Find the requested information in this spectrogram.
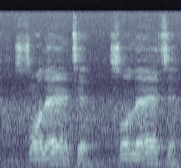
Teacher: Ni ta'u ta'nis dia wasal sambung Ini ta'ul marbutah. Ta'ul marbutah sifatnya mesti huruf ta, tapi dengan saya mesti hamaskan ataupun dipercikkan, dihembuskan suara ta. Salata, salata mesti jadi macam tu.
